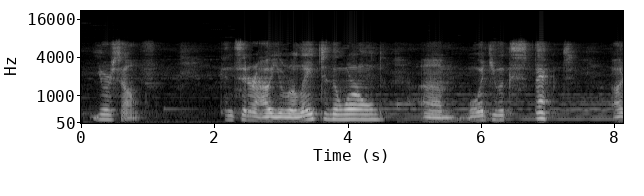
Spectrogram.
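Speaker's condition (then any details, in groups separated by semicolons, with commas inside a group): Cerebral palsy; stiff muscles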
